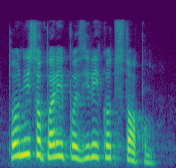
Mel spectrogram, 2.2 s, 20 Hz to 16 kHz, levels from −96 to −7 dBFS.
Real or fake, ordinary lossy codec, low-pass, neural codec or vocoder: fake; AAC, 64 kbps; 9.9 kHz; autoencoder, 22.05 kHz, a latent of 192 numbers a frame, VITS, trained on one speaker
